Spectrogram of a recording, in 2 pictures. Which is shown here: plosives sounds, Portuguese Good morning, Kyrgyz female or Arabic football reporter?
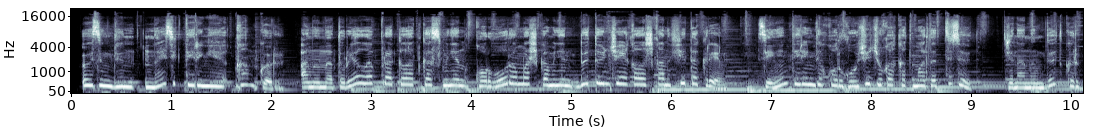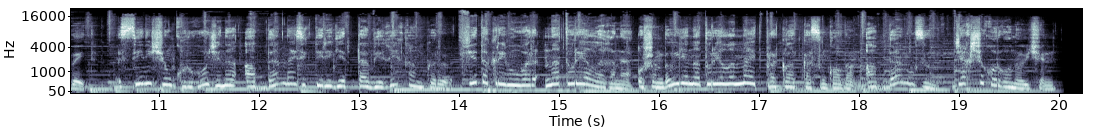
Kyrgyz female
